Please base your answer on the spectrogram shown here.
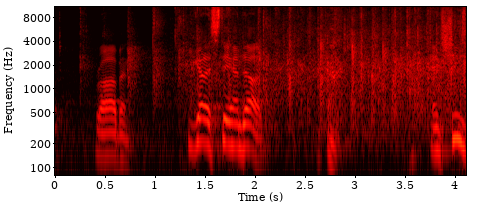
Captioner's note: applause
